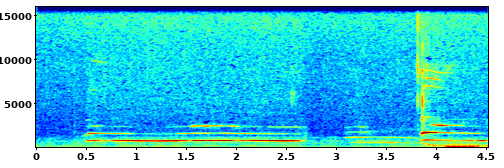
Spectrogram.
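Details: Domestic cats: one very long, level meow lasting about two seconds, followed by a shorter lower meow and a final louder cry that ends in a deep falling sound, over a low hum.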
